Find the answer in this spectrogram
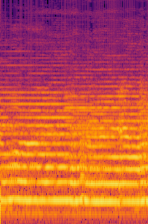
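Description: Ghazal music: a harmonium and voice hold one long steady note.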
